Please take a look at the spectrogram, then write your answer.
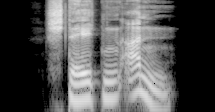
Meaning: inflection of anstellen: 1. first/third-person plural preterite 2. first/third-person plural subjunctive II
- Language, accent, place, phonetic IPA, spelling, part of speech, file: German, Germany, Berlin, [ˌʃtɛltn̩ ˈan], stellten an, verb, De-stellten an.ogg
